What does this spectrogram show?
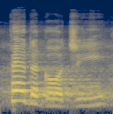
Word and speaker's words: pedagogy: and andragogy thank you the pronunciation is first accent of the first syllable hindi pedagogy hindi andragogy pedagogy andragogy okay okay this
